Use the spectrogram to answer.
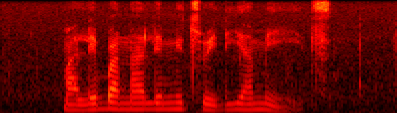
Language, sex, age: Tswana, male, 20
